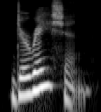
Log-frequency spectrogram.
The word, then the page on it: duration: djuréiʃən; ドゥレィション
